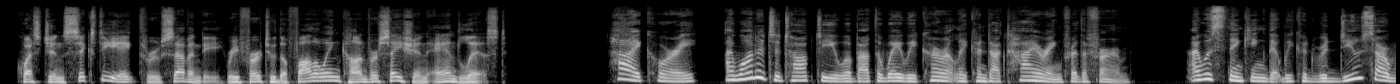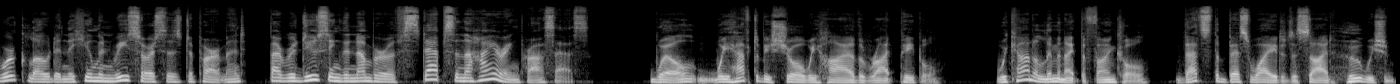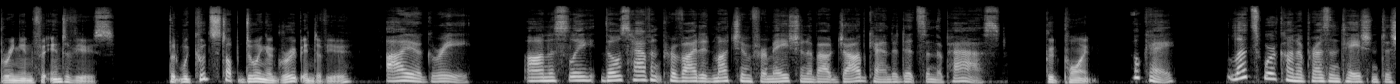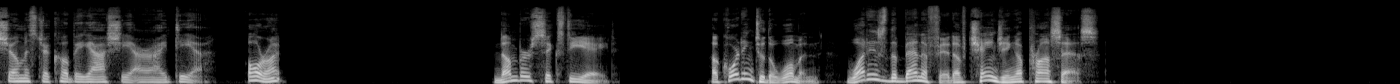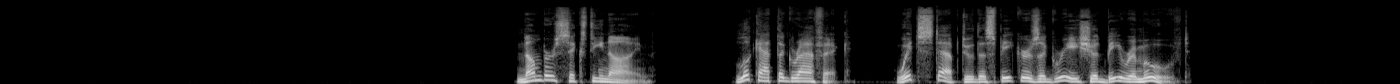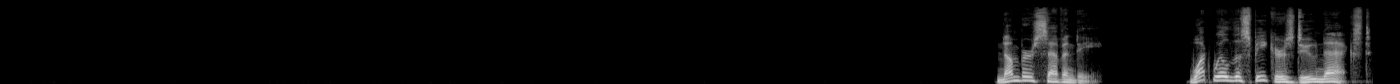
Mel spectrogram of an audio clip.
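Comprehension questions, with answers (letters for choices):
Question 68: According to the woman, what is the benefit of changing a process?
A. It will decrease the workload.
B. It will make the company more competitive.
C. It will help prevent mistakes.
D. It will save money.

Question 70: What will the speakers do next?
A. Review a budget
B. Prepare a presentation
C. Print out some résumés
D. Hire a consultant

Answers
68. A
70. B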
